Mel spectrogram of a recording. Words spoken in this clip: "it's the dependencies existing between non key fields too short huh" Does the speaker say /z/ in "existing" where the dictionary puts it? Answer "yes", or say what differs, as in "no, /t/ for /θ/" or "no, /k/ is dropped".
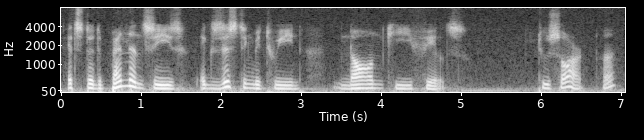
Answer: yes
